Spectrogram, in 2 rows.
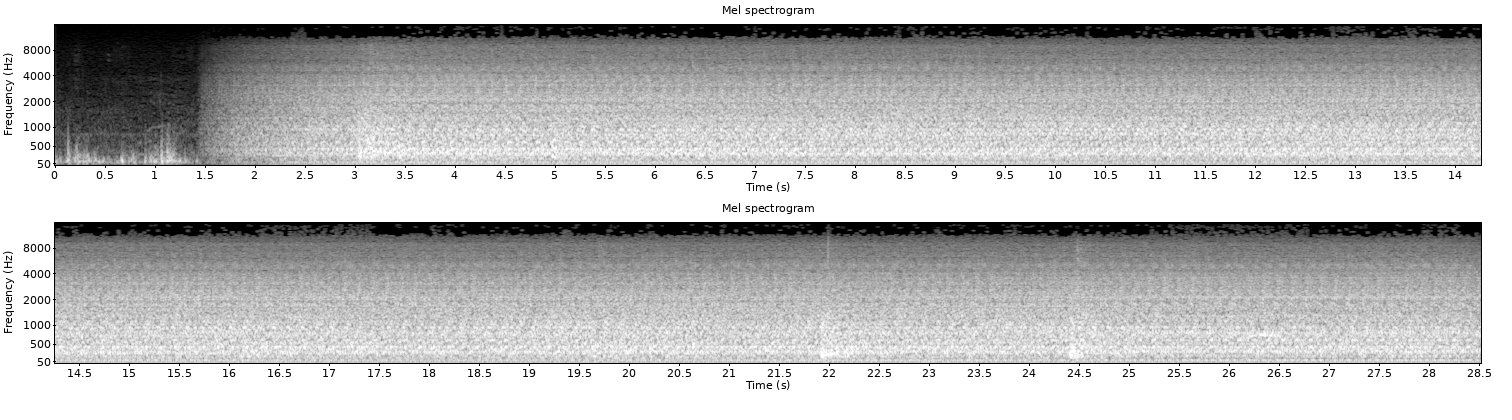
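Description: Mercedes-Benz Unimog U1600's OM366 diesel engine running while it drives the hydraulics that raise the tipping rear body. The engine comes up loud about two seconds in and then holds a steady note.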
